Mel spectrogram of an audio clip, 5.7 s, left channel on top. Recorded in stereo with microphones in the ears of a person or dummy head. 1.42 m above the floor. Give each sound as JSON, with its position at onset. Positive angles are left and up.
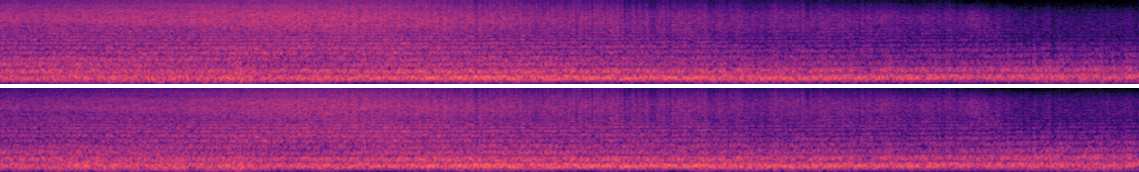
{"t": 0.0, "sound": "an aircraft", "side_deg": 20}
